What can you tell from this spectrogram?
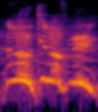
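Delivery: high, loud desperate yells; panicked shouting. Real, not acted. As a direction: yell while being strangled. Being grabbed by zombie.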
